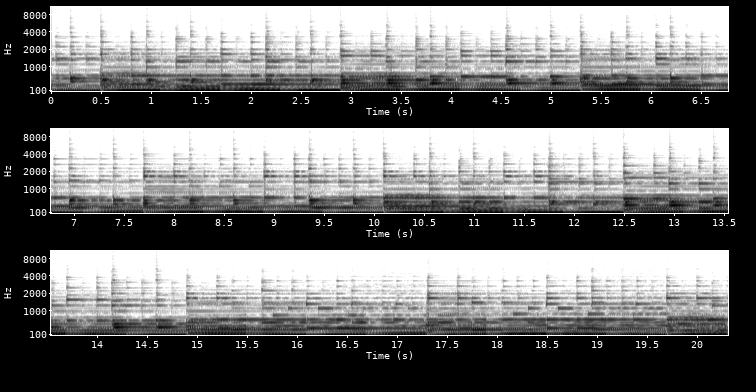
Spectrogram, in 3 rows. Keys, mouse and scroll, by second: 2.7 click, 4.9 e, 7.8 ctrl+z, 10.0 e, 12.8 e, 15.3 click.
